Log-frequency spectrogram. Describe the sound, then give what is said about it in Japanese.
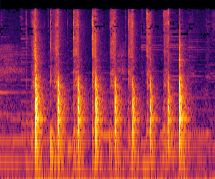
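A knife chops carrots into thin pieces on a board, a steady, even series of crisp, sharp thuds, each short and clear with nothing else heard. “今人参切ってます。”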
